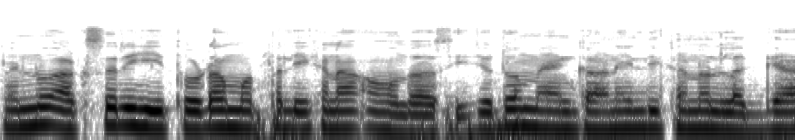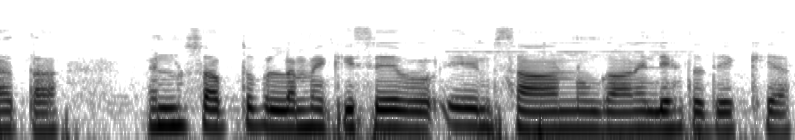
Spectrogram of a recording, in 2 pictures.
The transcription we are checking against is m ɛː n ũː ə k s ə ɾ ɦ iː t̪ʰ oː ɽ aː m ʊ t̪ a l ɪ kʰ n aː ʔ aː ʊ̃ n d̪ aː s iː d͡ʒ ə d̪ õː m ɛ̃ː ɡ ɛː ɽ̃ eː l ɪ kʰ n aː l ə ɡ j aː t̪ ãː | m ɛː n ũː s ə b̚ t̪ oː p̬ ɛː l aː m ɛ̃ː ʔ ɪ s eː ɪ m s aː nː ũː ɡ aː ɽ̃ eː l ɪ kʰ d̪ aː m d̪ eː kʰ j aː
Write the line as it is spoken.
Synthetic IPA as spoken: m ɛː n ũː ə k s ə ɾ ɦ iː t̪ʰ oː ɽ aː m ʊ t̪ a l ɪ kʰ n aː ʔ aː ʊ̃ n d̪ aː s iː d͡ʒ ə d̪ õː m ɛ̃ː ɡ aː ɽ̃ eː l ɪ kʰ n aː l ə ɡ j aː t̪ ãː | m ɛː n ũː s ə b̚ t̪ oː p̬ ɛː l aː m ɛ̃ː k ɪ s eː ɪ n s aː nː ũː ɡ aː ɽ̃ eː l ɪ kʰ d̪ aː d̪ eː kʰ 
